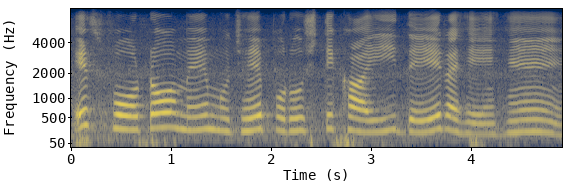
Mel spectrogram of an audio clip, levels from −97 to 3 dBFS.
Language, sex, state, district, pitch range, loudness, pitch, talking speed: Hindi, female, Madhya Pradesh, Katni, 230-275 Hz, -17 LUFS, 250 Hz, 110 wpm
